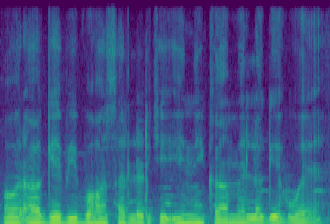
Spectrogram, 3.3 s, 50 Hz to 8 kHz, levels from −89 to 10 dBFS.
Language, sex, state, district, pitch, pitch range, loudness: Hindi, male, Himachal Pradesh, Shimla, 140 Hz, 130-145 Hz, -15 LUFS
